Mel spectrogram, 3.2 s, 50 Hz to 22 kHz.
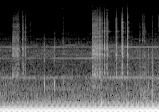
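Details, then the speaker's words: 1984 Peterbilt truck heard from inside the cab in the morning with the APU running all night: constant deep drone with a steady hum and faint light clatter, even and unchanging; the APU runs normally. "I wanted you guys to hear the audio level of what it sounds like to be in my truck with the green Apu running"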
